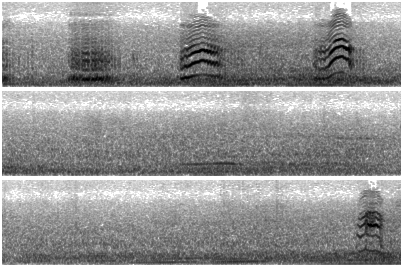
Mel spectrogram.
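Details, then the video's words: Female domestic cat at play in the grass gives three rising-falling meows within the first four seconds, then a long quiet stretch and one final meow near the end, over a steady low background hiss. "Cat Neko makes cute noises"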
